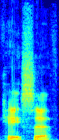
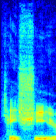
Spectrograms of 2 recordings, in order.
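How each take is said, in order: First: The name ends with a 'sith' sound. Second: The name ends with a 'shee' sound. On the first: This is how people commonly said it back then. "at the time everybody just said Kate Sith" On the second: This is the supposedly correct pronunciation. "I think it's pronounced something like"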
